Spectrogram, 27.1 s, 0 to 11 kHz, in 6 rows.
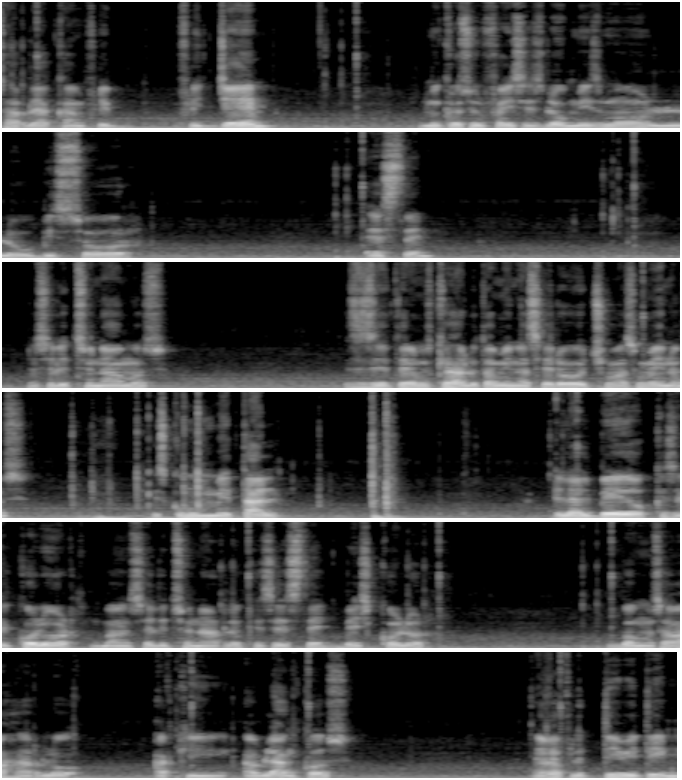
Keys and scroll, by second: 14.2 KP_8, 14.8 Delete, 16.0 Return.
